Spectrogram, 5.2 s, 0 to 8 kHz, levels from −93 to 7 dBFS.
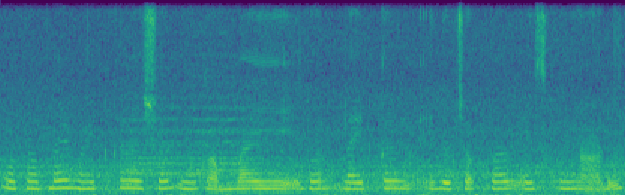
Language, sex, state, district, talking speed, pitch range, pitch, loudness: Telugu, female, Telangana, Karimnagar, 115 wpm, 275-295 Hz, 285 Hz, -14 LUFS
